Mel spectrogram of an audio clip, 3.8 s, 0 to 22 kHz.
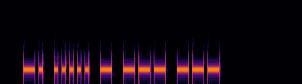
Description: Morse code, heard as a keyed tone, about 25 wpm, 700 Hz. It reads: N5TOO
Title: Call Signs Repeated 2x - 25wpm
